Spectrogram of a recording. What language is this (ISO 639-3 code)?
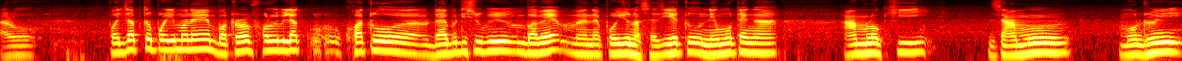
asm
